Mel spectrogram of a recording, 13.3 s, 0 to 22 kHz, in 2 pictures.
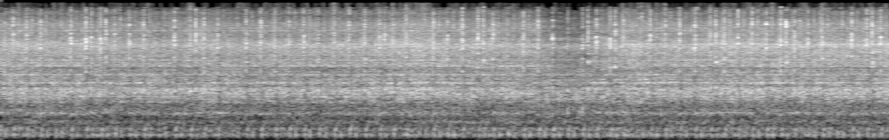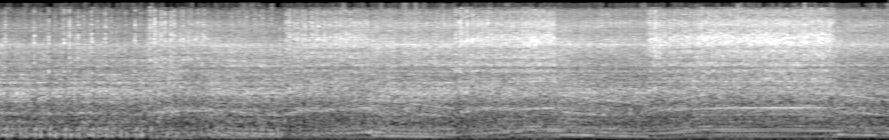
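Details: Kohler Command Pro 27hp lawn mower V-twin after head gasket repair, muffler baffle removed (possibly part of gasket failure): loud steady open-exhaust drone, easing up and down slightly; normal running.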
